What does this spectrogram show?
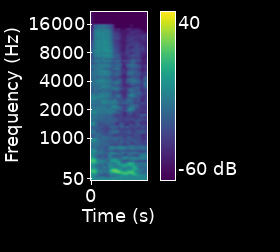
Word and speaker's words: finis: dire ils sont ici on ne prononce pas la lettre S et la lettre T on dit je finis on dit tu finis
